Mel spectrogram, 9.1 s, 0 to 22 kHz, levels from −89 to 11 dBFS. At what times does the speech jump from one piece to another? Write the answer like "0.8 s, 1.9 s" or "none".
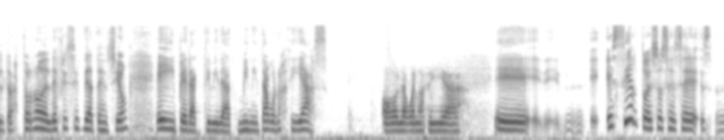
none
